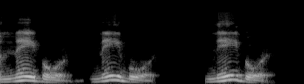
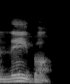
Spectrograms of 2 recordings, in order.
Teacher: la pronunciación británica le quita el sonido de la r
